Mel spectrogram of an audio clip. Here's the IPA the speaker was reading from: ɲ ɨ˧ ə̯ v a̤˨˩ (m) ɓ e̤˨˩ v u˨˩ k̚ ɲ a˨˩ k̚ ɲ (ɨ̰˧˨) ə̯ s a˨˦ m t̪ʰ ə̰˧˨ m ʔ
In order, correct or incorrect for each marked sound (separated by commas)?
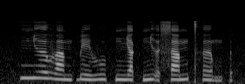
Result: correct, correct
